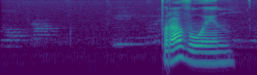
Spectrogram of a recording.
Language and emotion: Russian, neutral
